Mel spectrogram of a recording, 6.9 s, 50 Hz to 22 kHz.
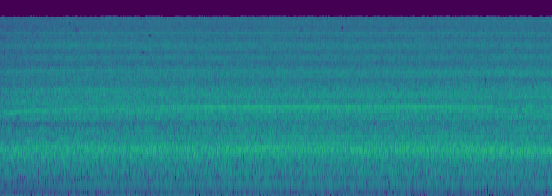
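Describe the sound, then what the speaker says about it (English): A heat gun blows steadily while melting low-melt solder connectors on wiring for a 14s 48V LG lithium server-rack battery, a constant even hiss and whoosh running unbroken throughout with no talk. "Now I should be able to just use a heat gun and have that."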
